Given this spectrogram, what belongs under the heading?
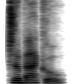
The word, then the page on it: tobacco: Indian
